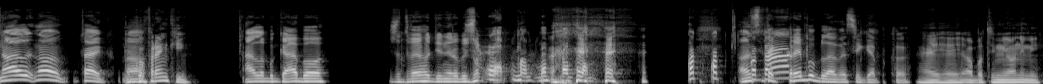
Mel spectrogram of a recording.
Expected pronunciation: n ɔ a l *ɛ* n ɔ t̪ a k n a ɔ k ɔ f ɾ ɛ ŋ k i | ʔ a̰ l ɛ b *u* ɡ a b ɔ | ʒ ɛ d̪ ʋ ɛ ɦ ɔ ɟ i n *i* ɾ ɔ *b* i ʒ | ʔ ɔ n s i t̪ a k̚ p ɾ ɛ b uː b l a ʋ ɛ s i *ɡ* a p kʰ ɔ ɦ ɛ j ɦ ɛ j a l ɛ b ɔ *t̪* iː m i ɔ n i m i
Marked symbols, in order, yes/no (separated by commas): yes, no, yes, yes, yes, yes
